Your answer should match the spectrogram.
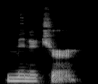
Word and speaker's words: miniature: It's spelled with an I in the middle, miniature, but we don't pronounce that I. We just say miniature. As a souvenir, I bought a miniature Eiffel Tower. So is spelled S-E-W.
